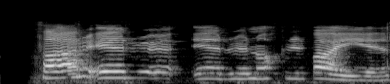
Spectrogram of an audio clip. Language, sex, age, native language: Icelandic, male, 10, Icelandic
